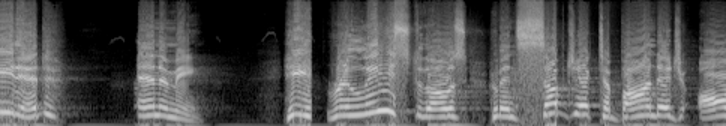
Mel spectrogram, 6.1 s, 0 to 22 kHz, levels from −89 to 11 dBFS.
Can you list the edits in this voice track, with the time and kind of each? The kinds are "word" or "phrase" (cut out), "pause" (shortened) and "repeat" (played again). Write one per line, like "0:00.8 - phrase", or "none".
0:01.1 - word
0:02.6 - word
0:04.1 - word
